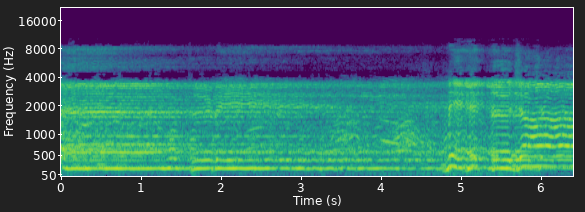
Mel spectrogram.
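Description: A man singing a Saraiki Sufi kalaam in long, drawn-out melismatic phrases over steady sustained tones through a PA system, with a louder new phrase coming in about five seconds in.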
